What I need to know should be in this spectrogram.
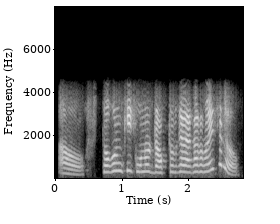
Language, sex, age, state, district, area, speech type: Bengali, female, 30-45, West Bengal, Darjeeling, rural, conversation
